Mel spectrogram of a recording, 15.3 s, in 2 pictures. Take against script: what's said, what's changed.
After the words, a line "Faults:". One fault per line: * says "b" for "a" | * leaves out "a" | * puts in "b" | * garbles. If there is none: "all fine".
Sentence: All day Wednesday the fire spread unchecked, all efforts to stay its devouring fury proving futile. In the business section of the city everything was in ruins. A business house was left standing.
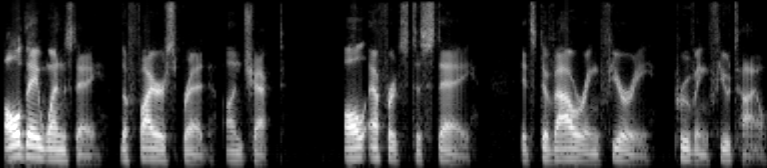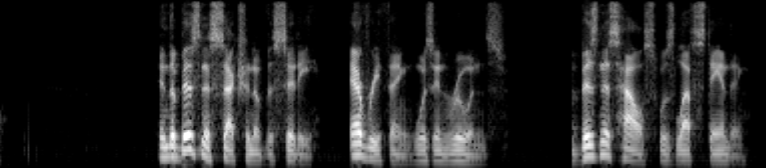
All day Wednesday the fire spread unchecked, all efforts to stay its devouring fury proving futile. In the business section of the city everything was in ruins. A business house was left standing.
Faults:
all fine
